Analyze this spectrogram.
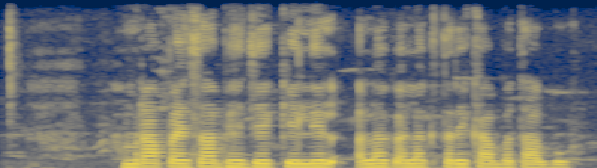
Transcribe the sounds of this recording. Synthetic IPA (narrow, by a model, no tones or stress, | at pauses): həmɾapəjsabʱed͡ʒekelelələɡələɡt̪əɾiːkabət̪abu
